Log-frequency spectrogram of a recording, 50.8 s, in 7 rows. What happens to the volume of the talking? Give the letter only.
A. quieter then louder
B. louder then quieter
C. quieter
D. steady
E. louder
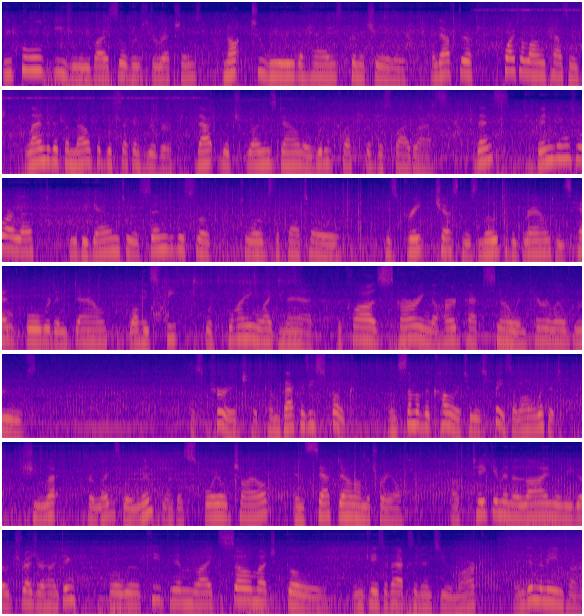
D.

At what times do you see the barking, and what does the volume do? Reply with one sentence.
The barking can't be heard in this clip.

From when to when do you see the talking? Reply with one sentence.
The talking can be heard from 0.0 to 29.4 s and from 31.4 to 50.7 s.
